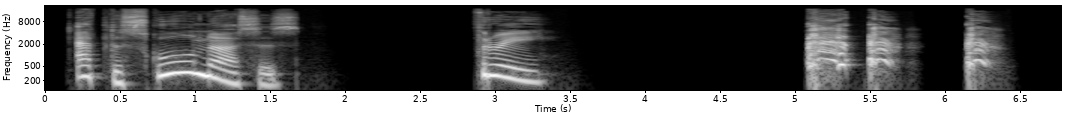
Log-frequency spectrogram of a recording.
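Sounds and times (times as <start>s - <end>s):
speech: 0.2s - 1.8s, 2.9s - 3.4s
person with the flu coughing harshly at the school nurse's: 5.1s - 6.5s.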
